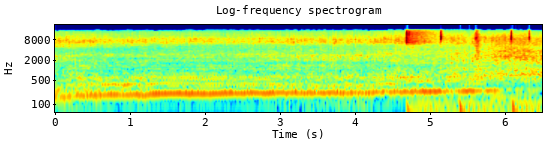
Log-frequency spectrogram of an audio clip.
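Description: A car engine held at high revs, its pitch climbing slowly and steadily. Near the end, loud bass-heavy music beats come in.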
